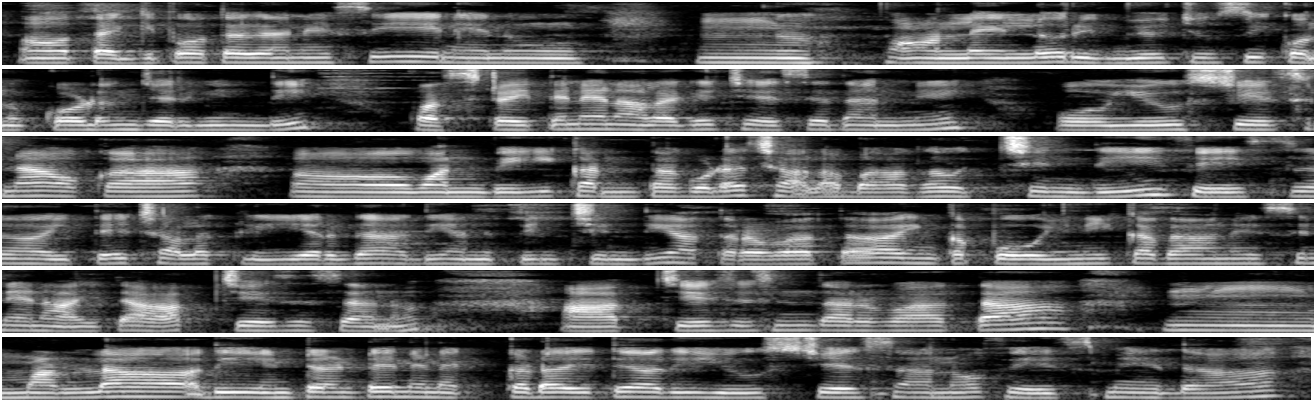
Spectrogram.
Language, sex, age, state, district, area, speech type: Telugu, female, 30-45, Andhra Pradesh, Palnadu, urban, spontaneous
